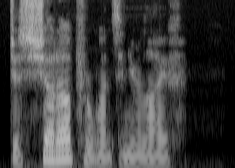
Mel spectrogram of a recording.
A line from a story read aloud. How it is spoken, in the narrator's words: Mel said very quietly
